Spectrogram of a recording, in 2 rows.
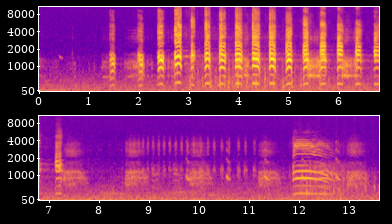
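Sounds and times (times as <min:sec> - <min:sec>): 
Nilgans: 0:01.3 - 0:07.8, 0:08.5 - 0:13.5.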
